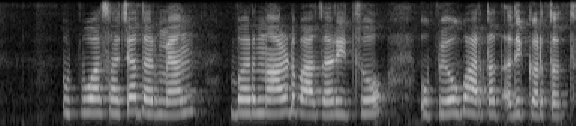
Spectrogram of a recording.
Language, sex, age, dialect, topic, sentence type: Marathi, female, 18-24, Southern Konkan, agriculture, statement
